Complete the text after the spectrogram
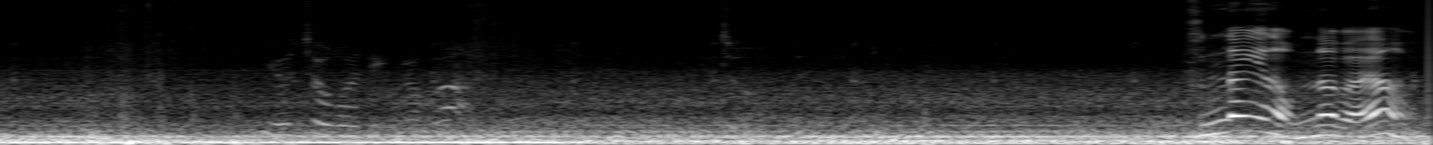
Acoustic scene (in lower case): car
